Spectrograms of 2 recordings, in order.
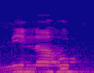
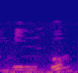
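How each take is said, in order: First: An extra a vowel separates the n and h. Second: The n joins the h with no vowel between. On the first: The speaker calls it wrong. "minahum na-nya hilangkan" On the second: The speaker calls it right. "minhum jangan sampai"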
